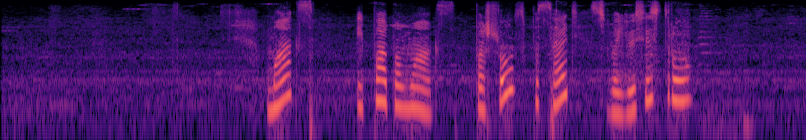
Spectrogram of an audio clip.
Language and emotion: Russian, neutral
